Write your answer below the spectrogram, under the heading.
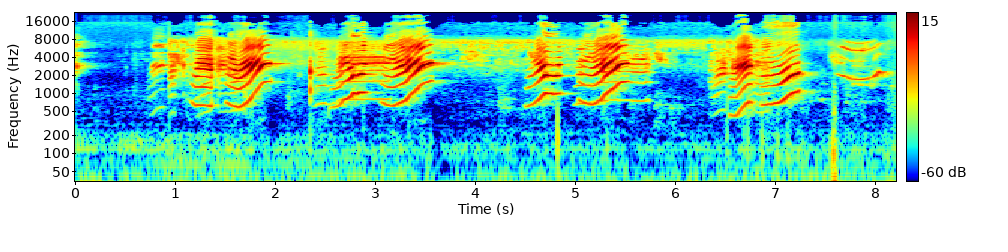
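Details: Pet Indian ringneck parrot talking, taught to say mummy papa: clusters of nasal, tonal speech-like syllables with sharply rising pitch, delivered in four bursts separated by brief pauses in a small quiet room.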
